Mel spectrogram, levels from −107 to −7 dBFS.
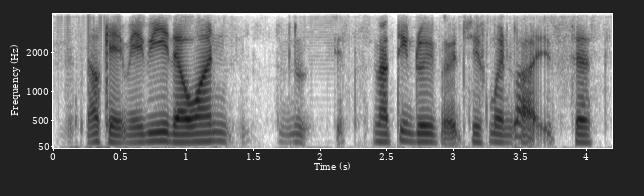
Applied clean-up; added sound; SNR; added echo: neural separator model SepFormer WHAM!.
